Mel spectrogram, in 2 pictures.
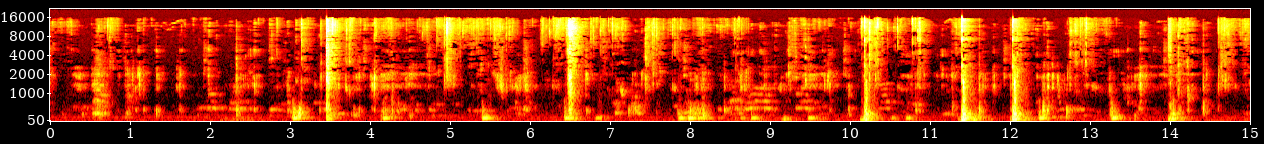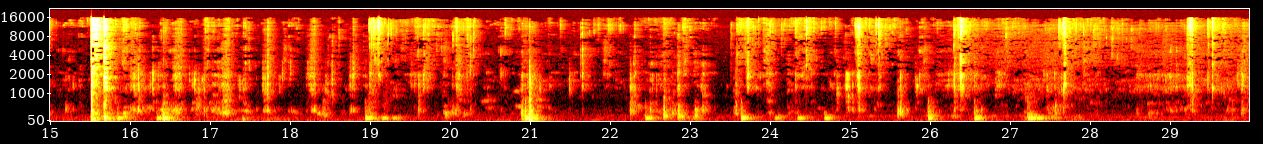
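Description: Close-up chewing of smoked mackerel and boiled potatoes, with irregular sharp clicks and now and then a fork clinking on a glass plate.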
